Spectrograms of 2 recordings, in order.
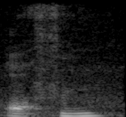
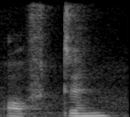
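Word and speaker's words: often: force करके बोलते हैं ऑफ्टन right there is a particular pressure on टी तो दोनों ही तरीके से सही है ऑफन कहे या ऑफ्टन कहे ऑफ्टन जो पर्टिकुलर प्रोनाउंस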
